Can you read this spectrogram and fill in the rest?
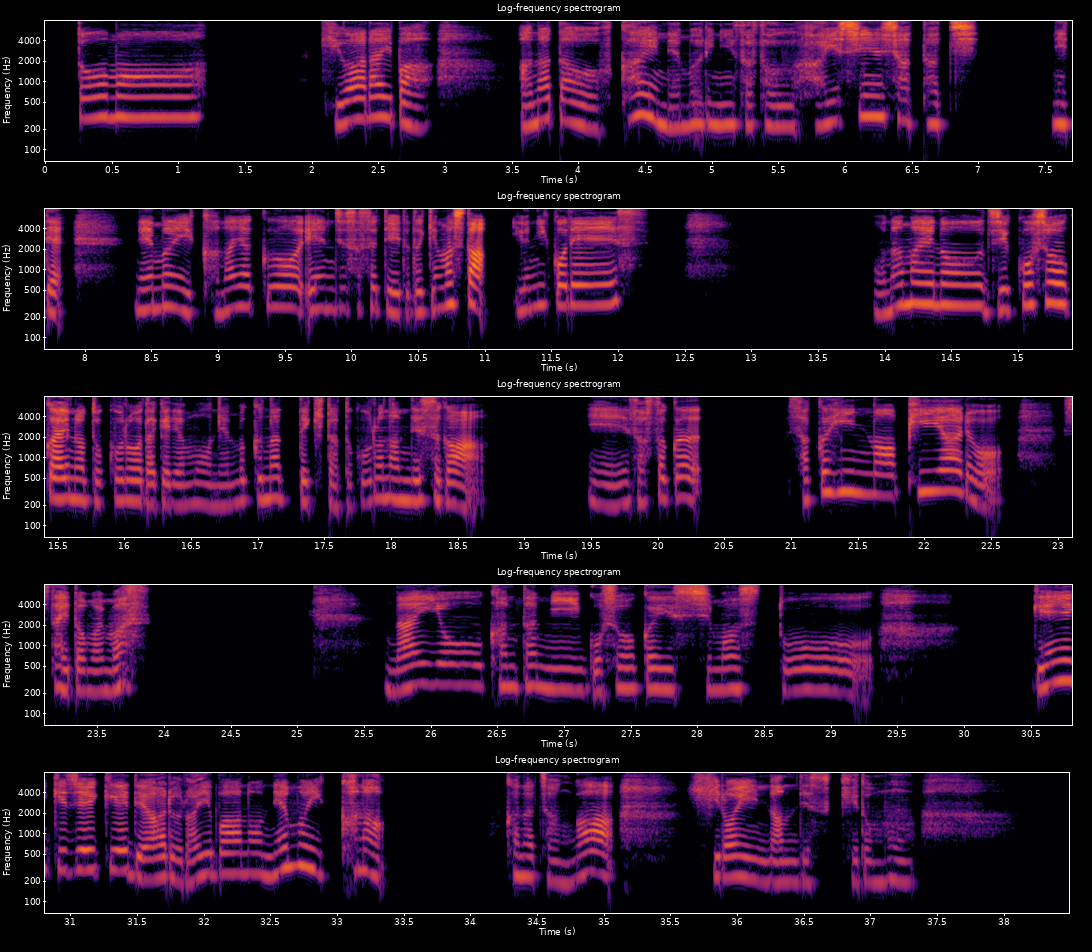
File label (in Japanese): PRボイス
